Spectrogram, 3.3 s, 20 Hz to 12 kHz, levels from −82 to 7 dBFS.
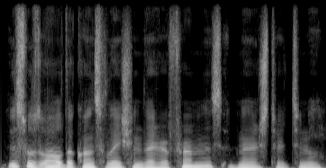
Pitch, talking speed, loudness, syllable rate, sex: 125 Hz, 200 wpm, -15 LUFS, 6.2 syllables/s, male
